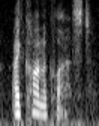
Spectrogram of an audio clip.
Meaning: One who destroys religious images or icons, especially an opponent of the Orthodox Church in the 8th and 9th centuries, or a Puritan during the European Reformation
- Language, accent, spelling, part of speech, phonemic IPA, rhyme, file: English, US, iconoclast, noun, /aɪˈkɑn.əˌklæst/, -æst, En-us-iconoclast.ogg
